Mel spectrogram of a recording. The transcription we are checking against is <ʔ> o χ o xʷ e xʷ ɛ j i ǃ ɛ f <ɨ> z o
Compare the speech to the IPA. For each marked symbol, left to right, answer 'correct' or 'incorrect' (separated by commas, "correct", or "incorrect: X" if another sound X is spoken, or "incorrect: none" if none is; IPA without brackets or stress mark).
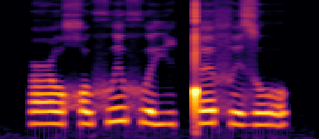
incorrect: ʕ, incorrect: e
